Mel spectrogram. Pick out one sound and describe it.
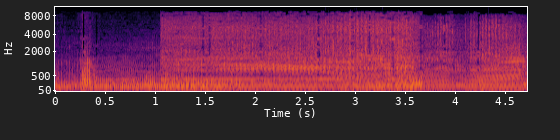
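A motorcycle's rear tyre screeches as it spins on the road.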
